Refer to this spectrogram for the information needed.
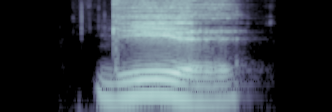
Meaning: gel
- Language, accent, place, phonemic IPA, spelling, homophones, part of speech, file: German, Germany, Berlin, /ɡeːl/, Gel, gehl, noun, De-Gel.ogg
